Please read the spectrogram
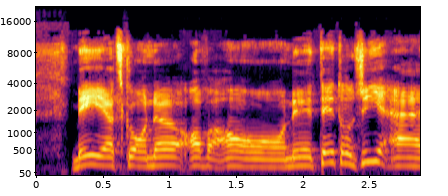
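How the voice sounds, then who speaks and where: This man talks at a fairly slow pace in a Quebec accent. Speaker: podcast host. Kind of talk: solo film review podcast. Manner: halting, many fillers.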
